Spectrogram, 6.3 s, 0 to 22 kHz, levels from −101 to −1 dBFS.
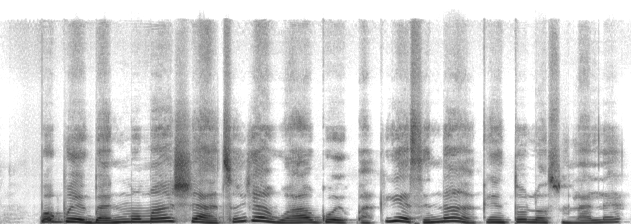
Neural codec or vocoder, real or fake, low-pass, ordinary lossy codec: autoencoder, 48 kHz, 128 numbers a frame, DAC-VAE, trained on Japanese speech; fake; none; none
